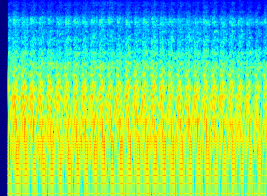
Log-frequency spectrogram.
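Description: Small boat engine running steadily with a rapid, even putter and a constant pitch.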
